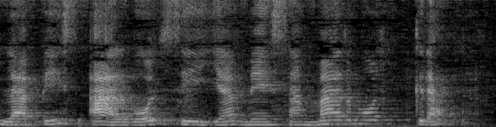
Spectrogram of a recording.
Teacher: la grave va a estar en la posición 2, penúltima sílaba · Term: palabras graves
